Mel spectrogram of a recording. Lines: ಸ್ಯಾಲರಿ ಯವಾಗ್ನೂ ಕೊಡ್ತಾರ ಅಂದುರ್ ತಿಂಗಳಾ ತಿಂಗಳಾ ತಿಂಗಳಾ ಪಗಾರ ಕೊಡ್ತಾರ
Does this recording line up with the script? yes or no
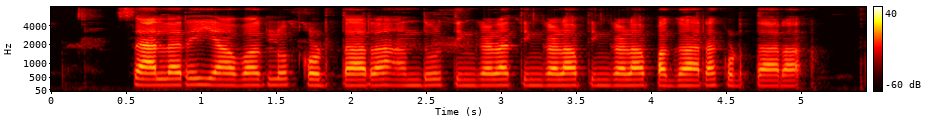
yes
